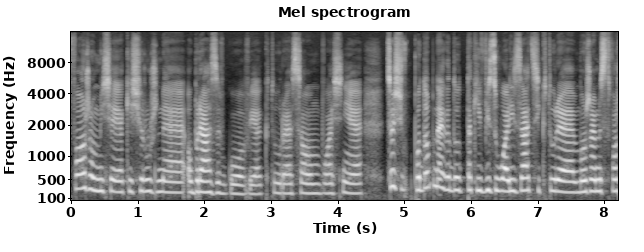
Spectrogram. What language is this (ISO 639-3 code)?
pol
